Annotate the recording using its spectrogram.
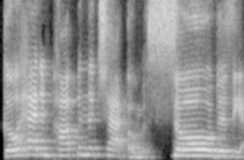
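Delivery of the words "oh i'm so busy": "so" stretched long and loud; drawn-out SO. Retold or imitated. Speaker reading an attendee's chat reply, "so" exaggerated and stretched. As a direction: lean hard on "so", dragging it out. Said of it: "I like the "so".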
